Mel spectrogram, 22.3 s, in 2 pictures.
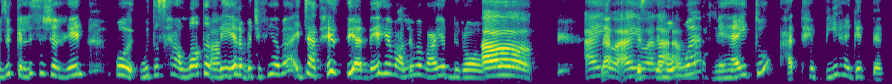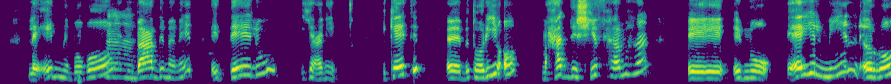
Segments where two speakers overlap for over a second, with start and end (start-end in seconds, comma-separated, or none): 7.5-9.3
